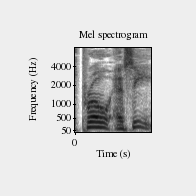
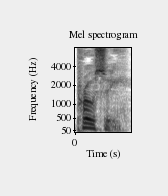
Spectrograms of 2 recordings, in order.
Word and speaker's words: pro se: And just like it's prose, not proc. If you're going to argue legal terms in court, you should at least pronounce them correctly.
